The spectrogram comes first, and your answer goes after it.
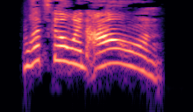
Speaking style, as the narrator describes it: Lenny wailed

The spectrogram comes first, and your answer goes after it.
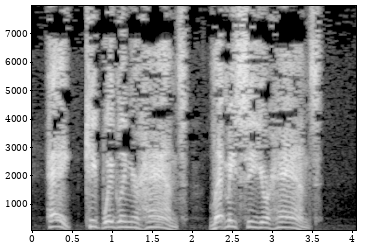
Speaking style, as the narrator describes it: I screamed at her

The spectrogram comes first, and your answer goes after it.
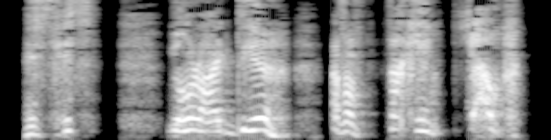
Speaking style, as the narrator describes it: he croaked

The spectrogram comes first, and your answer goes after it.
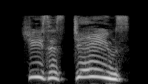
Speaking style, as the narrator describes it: John yelled

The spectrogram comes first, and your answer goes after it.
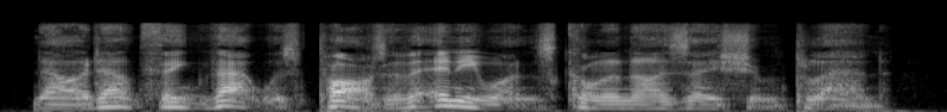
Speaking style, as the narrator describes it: muttered Fethan

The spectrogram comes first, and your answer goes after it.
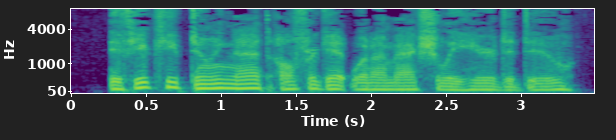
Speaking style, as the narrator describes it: she whispered

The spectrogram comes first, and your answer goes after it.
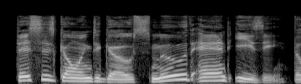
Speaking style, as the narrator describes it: the lady yelled over the jumbled up shouts of Zombie and Cassie

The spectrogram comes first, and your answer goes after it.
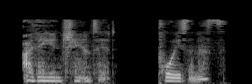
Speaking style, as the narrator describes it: I murmured

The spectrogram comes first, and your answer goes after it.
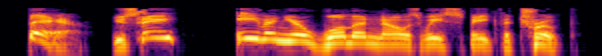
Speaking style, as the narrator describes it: snaps Fred

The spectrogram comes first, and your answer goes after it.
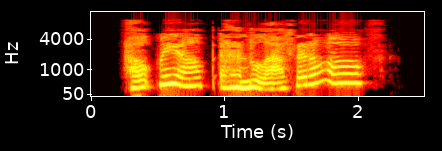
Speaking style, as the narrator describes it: I giggled

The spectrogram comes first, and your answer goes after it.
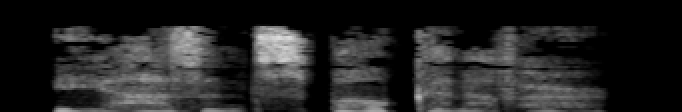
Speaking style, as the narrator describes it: Margarita noted in a horrified whisper

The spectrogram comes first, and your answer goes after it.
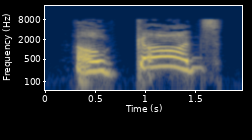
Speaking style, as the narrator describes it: She wailed, because now she felt it

